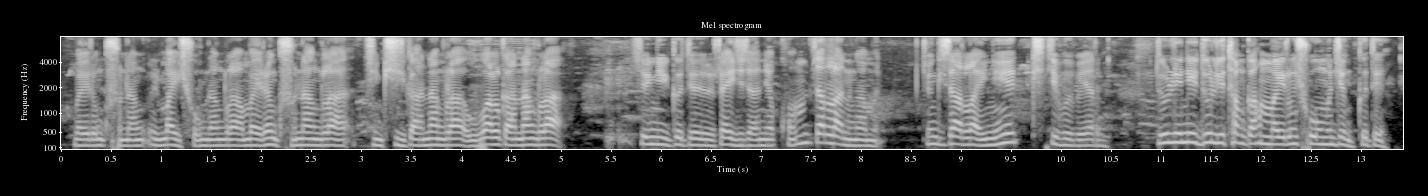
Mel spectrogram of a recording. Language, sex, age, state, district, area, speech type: Bodo, female, 60+, Assam, Udalguri, rural, spontaneous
